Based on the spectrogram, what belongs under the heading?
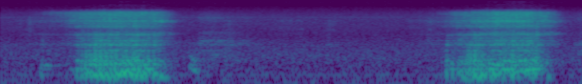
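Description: Two long, rough, rattling snores on breathing in, with a quiet pause between; loud snoring from vibrating throat tissue during sleep.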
